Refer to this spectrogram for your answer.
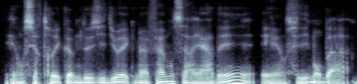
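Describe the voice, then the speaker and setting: A man's voice: a bass voice, fast talker, warm tone, no echo, studio quality. A man telling stories conversationally as an interview guest, hesitant and digressive, often rephrasing himself. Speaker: interview guest, author of audio fiction.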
